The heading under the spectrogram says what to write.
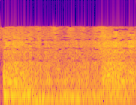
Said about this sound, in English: Don't be so nervous, boss. Well, I'll feel better when I hear that explosion. You'll hear it.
